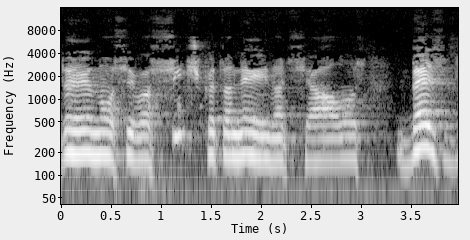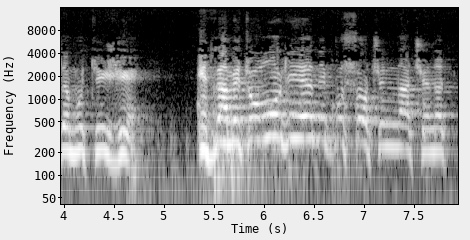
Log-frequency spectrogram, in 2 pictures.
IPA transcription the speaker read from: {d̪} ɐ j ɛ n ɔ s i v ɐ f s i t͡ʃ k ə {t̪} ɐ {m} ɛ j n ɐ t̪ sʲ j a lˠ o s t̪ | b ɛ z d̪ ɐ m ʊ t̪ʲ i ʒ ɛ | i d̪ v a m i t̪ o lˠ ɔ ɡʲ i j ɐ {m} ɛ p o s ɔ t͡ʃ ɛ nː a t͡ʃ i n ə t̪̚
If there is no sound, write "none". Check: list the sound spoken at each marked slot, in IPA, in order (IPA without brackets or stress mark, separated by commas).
d̪, t̪, n, n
